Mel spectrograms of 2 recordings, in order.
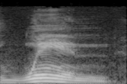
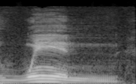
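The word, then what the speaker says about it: Nguyen: high already pimp so not um ngn is pronounced when oh okay so her last name is when that's how you pronounce it all right bam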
